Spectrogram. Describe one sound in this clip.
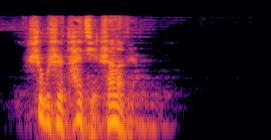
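A young man speaks questioningly.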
